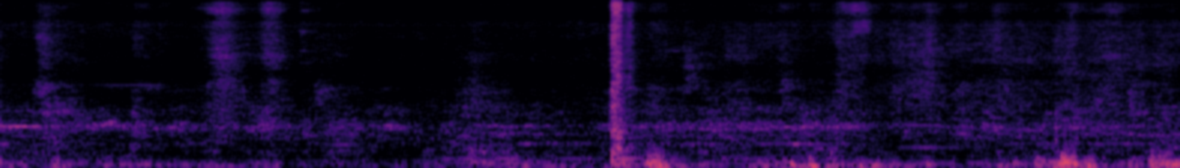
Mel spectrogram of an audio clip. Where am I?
in an elevator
